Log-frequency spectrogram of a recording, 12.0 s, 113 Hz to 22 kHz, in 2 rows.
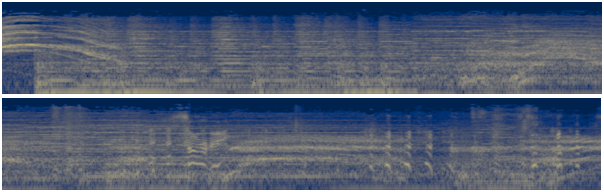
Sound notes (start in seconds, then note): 0.0 dancers squeal; 0.8 bright music; 4.5 beast roars; 6.4 snickers; 8.0 beast continues roaring; 9.6 chuckles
